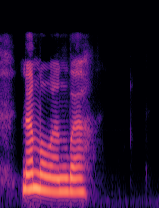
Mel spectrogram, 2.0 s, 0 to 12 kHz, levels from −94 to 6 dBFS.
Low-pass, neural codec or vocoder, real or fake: 7.2 kHz; codec, 16 kHz, 2 kbps, X-Codec, HuBERT features, trained on LibriSpeech; fake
